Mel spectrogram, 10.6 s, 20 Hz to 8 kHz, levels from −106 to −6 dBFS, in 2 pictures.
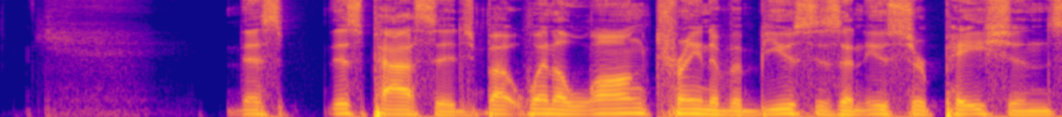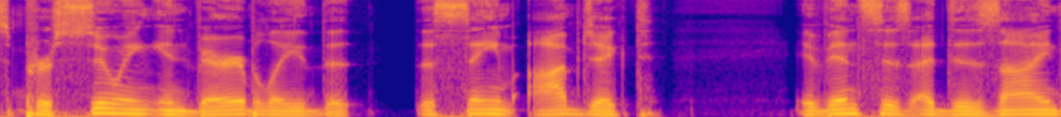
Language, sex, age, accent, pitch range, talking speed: English, male, 40-59, American, 95-115 Hz, 120 wpm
